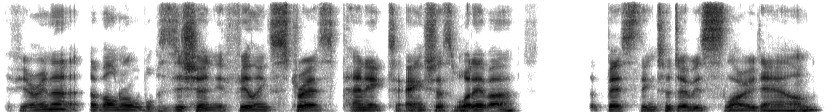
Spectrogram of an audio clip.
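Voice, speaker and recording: Male anxiety coach, very low voice, slow soothing delivery, talks straight to camera. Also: a bit bright. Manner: slow, soothing, repetitive phrasing. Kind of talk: calm instructional monologue.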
